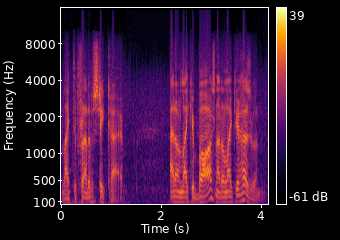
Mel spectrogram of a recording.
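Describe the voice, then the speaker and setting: Cocky radio private eye, low voice, swings around a lot, teasing, muffled old recording. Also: male voice, expressive, a little fast. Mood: cocky, dry. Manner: flippant, teasing banter. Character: wisecracking, cocky male private detective. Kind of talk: 1940s-50s radio detective acting. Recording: dull old radio transcription.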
